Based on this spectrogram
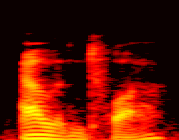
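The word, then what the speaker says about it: allantois: the unborn readers aside i'm pronouncing a-l-l-a-n-t-o-i-s as alantois and readers aside but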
